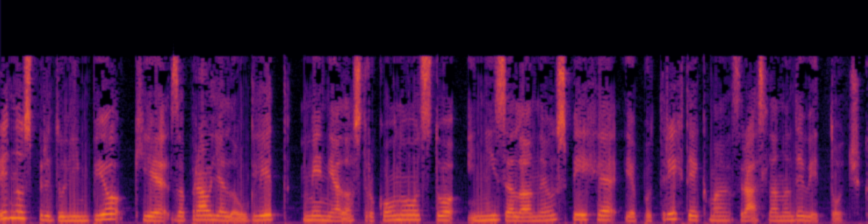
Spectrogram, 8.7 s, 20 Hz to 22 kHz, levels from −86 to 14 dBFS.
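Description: From start to end, the speech is affected by planar audio read as interleaved. Each block stores all left samples and then all right ones, but playback treats them as alternating pairs. Every block is then squeezed into two double-speed halves, left then right. The blocks are short, about 11.61 ms each, which fits a 512-sample block. So there is no clear octave jump. Instead, a robotic buzz at about 86.1 Hz runs through the voice.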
